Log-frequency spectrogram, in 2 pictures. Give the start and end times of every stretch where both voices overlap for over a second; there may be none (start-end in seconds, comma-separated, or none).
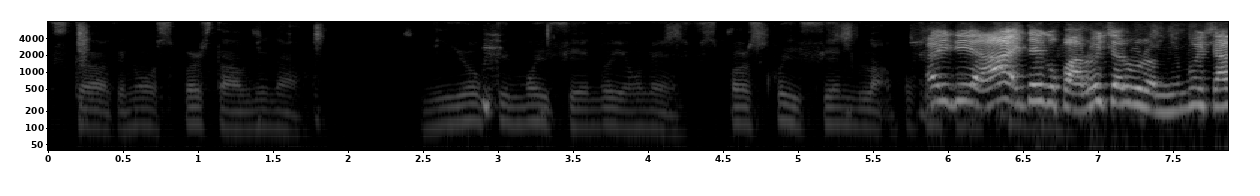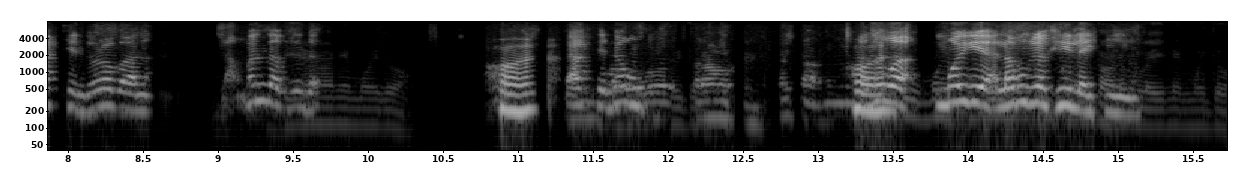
13.3-15.1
